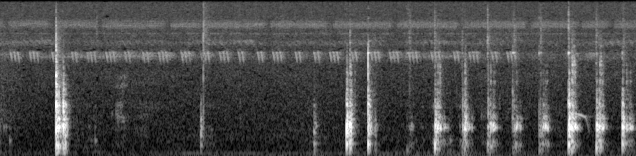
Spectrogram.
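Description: Bamboo pestle pounding chilies in a stone mortar with short, wet knocks: one strike just after the start, a pause of about three seconds, then steady pounding at about three strikes a second.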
